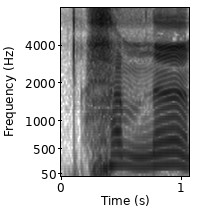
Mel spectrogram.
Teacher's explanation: Mim sukun bertemu nun. Idhar syafawi. Mim sukun dibaca jelas tanpa mendengung. Hamna na fathah diguti alif dua harakat mad thabi'i.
